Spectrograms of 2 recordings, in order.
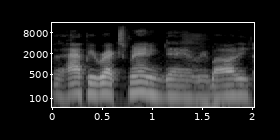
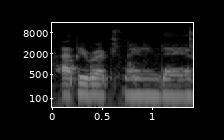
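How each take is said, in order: First: It is said loudly. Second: It is said quietly.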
